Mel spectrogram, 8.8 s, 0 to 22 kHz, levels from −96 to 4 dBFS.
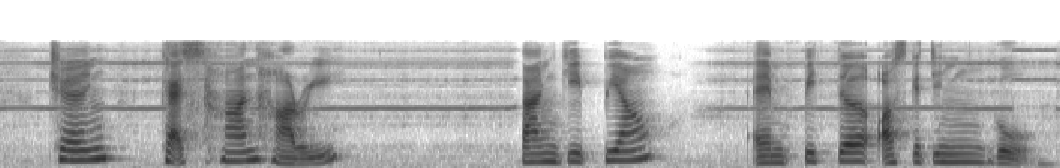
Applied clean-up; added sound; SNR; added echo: none; Bowed string instrument; 19 dB; none.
